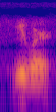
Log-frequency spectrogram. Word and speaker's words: Ewer: The spelling of our name is complicated and is pronounced Ewer. Lots of people get it wrong the first time.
